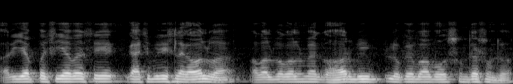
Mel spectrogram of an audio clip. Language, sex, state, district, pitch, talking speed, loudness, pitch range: Bhojpuri, male, Bihar, Muzaffarpur, 120 Hz, 150 wpm, -15 LUFS, 115-130 Hz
